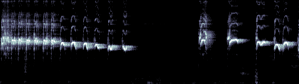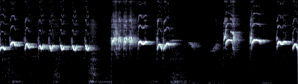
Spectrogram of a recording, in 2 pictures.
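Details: Green leafbird singing hard to make other leafbirds join in: a buzzy opening, then repeated fast whistled notes with upward flicks, interrupted by short pauses and further harsh bursts.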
